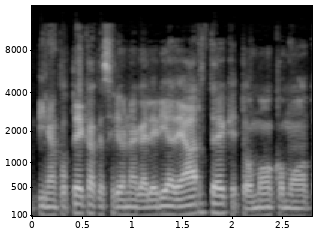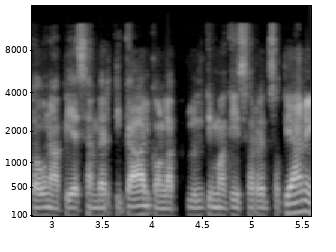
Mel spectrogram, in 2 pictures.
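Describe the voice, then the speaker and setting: A man's voice: deep voice, clear, resonant tone, no room sound. A man from Turin, Italy, whose Spanish has an Italian tinge, chatting casually as a guest with many fillers and self-corrections. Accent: Italian-tinged Rioplatense Spanish. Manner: relaxed, rambling, frequent fillers and self-corrections. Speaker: architect guest. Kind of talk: casual conversational interview.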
